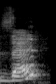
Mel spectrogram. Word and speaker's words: Z: called provinces not States they pronounce the letter Z Zed and real quick I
